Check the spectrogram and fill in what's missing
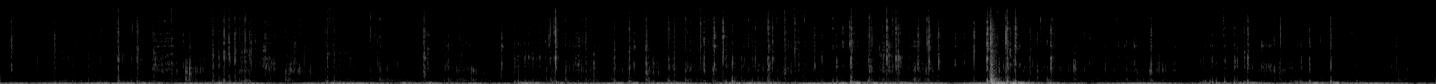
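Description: A utility knife blade slices and shaves a solid, hand-sized bar of dry white soap into chunky flakes. Dense, crisp scraping and crackling cuts run through the clip, with a steady low rumble underneath.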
